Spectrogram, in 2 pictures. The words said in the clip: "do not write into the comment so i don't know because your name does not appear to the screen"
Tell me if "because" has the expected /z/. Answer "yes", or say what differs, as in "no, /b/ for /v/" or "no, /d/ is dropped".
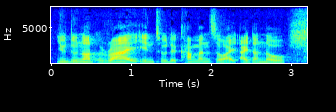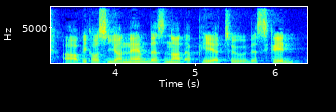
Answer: no, /s/ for /z/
